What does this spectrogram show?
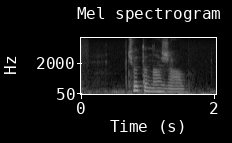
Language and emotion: Russian, neutral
